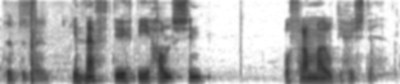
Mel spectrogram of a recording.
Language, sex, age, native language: Icelandic, male, 15, Icelandic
